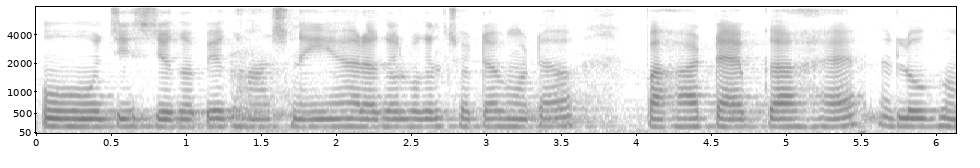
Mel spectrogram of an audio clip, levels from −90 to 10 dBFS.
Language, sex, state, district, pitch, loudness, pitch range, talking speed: Hindi, female, Bihar, Muzaffarpur, 185 Hz, -46 LUFS, 180-185 Hz, 145 wpm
